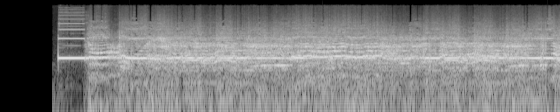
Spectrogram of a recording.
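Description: Silence, then a K-pop song cuts in abruptly less than a second in and plays on at full volume, with a long held note.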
